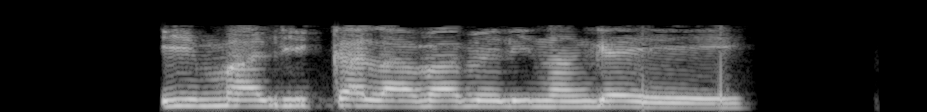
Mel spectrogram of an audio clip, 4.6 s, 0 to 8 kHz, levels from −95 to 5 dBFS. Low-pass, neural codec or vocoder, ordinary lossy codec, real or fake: 7.2 kHz; none; AAC, 16 kbps; real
